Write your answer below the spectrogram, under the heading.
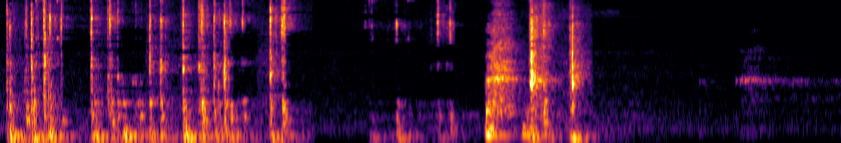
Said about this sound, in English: Here's a quick soundbite. We're hearing the keyboard typing, and it sounds good. It sounds like you know what you're doing there.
